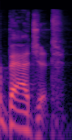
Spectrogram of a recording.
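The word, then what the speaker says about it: Bagehot: Great Britain and Walter badgett and by the way you you won't get his name by thinking about it it's b-a-g-e-h-o-t it takes the English to pronounce that badget Walter badgett and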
